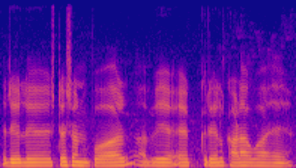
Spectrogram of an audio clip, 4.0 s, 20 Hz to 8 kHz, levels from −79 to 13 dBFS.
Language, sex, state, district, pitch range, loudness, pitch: Hindi, male, Arunachal Pradesh, Lower Dibang Valley, 155-160 Hz, -14 LUFS, 160 Hz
